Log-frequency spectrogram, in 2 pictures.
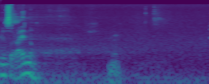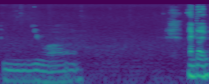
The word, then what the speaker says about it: Rainer: start with your names okay my name is Rhino and you are and I'm Toby okay Toby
